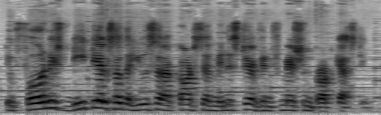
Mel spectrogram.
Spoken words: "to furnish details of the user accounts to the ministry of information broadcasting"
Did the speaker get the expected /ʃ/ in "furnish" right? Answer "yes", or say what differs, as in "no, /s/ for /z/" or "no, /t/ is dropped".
yes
